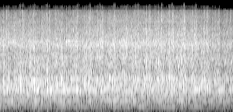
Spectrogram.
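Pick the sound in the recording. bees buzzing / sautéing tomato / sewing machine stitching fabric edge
sewing machine stitching fabric edge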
